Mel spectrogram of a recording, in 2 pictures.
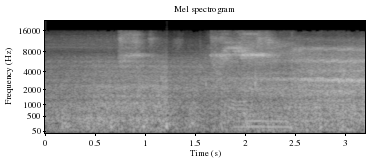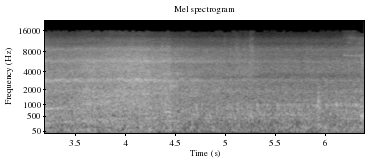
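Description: South Western Railway Class 450 Desiro electric multiple unit running past close by along the platform, a loud steady rolling noise of wheels on rail.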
